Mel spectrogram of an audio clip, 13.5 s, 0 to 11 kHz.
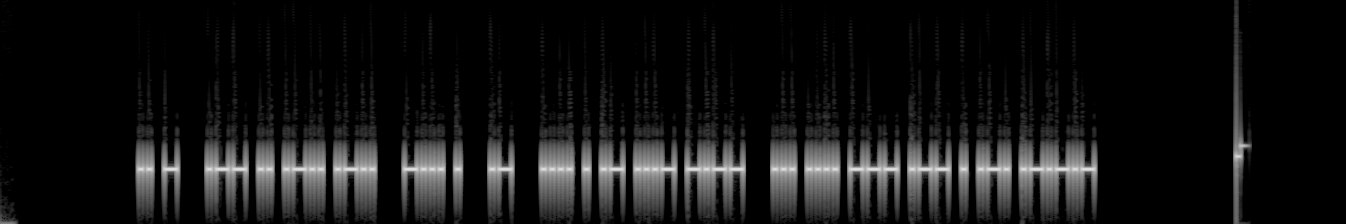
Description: Morse code, heard as a keyed tone, about 28 wpm, 700 Hz. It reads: IT WILL BE A HEAVY SHOWER.
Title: Sentences from Top 1600 Words 28wpm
